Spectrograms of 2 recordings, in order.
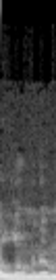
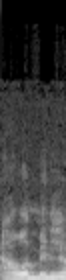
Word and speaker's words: aluminium: We call it aluminum, and you call it aluminium.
